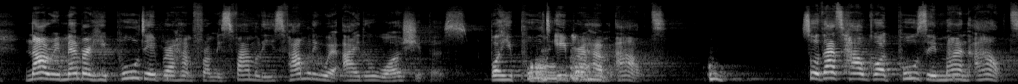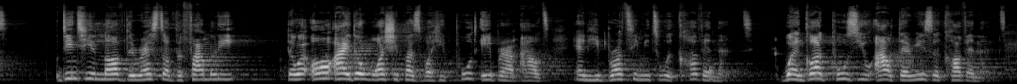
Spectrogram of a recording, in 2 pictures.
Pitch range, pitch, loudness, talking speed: 205-250 Hz, 230 Hz, -24 LUFS, 175 wpm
